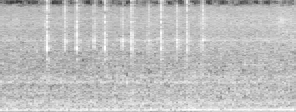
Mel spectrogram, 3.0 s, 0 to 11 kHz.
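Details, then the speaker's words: 2012 Western Star 4900FA truck, DD15 diesel 475 hp with 13-speed manual, brought back down to idle: deep, steady rumble with an even beat, no knocks or misses; normal smooth idle. "I'm just going to bring it back down to idle for you so you can hear it idle. You can hear it run smooth."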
